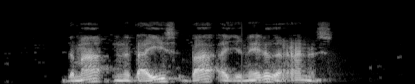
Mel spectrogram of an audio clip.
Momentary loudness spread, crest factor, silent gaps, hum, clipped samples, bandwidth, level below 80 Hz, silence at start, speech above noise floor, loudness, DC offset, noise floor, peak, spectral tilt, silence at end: 9 LU; 16 dB; none; none; under 0.1%; 7.6 kHz; -54 dBFS; 0.65 s; 46 dB; -17 LUFS; under 0.1%; -62 dBFS; -2 dBFS; -7.5 dB/octave; 0.85 s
